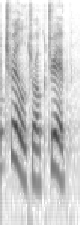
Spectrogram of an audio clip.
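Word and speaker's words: Trildrogdrib: trial drag dub or Trill drug drip for it is pronounced both ways as near as I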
